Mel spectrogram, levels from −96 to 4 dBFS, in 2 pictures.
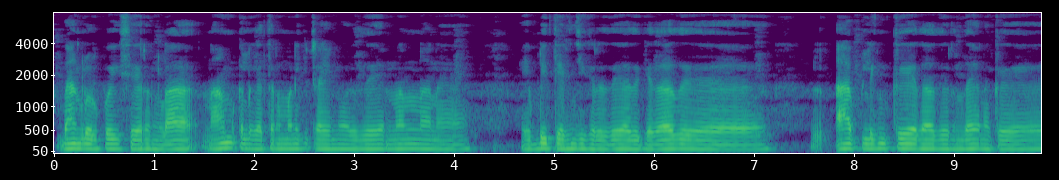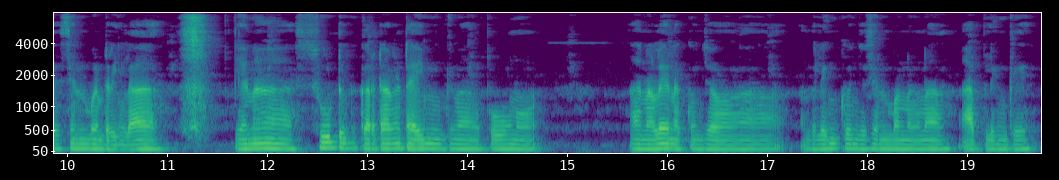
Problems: none marked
